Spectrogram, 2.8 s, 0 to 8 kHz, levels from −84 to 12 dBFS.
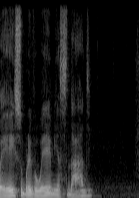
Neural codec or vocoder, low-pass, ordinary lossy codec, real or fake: none; none; none; real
